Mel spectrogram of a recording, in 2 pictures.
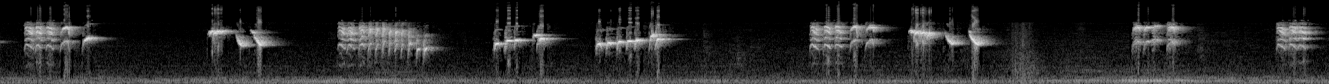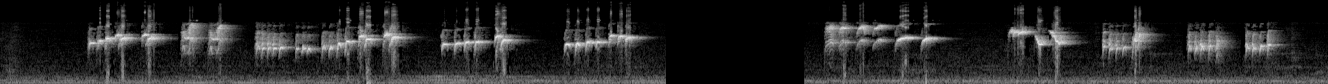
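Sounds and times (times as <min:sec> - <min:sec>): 
bird whistles and chatters: 0:00.0 - 0:01.2, 0:02.1 - 0:06.9, 0:08.1 - 0:10.0, 0:11.3 - 0:12.0, 0:12.8 - 0:13.3, 0:14.2 - 0:19.9, 0:21.5 - 0:26.2.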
